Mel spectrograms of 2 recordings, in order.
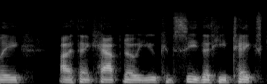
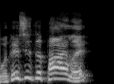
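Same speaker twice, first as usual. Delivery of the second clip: loud raised voice, much higher and faster; 14 semitones higher, 6 dB louder than usual. A game narrator voices a character who keeps his distance, raised voice. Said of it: "probably has to raise his voice and go".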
